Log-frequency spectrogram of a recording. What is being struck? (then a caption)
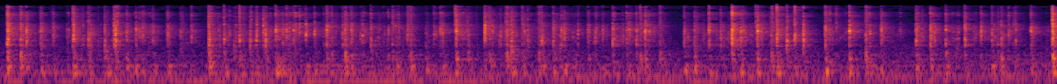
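Mechanical keyboard with plastic keycaps. Both hands type fast with their fingertips on a compact RGB-backlit mechanical keyboard with black plastic keycaps, resting on a wooden desk. The result is a steady, dense stream of quick, bright plastic clacks over a low thocking body, each keystroke dying away almost instantly, with a few louder presses standing out.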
